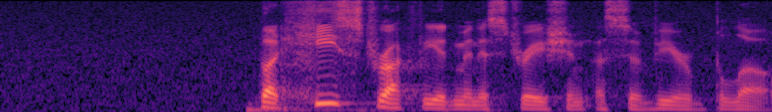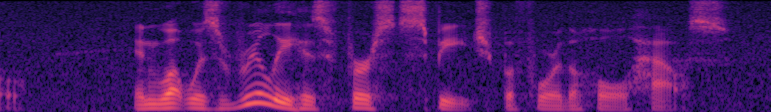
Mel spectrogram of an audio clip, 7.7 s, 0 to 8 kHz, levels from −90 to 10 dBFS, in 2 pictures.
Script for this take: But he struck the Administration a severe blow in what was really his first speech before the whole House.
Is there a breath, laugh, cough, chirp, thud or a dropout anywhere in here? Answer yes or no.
no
